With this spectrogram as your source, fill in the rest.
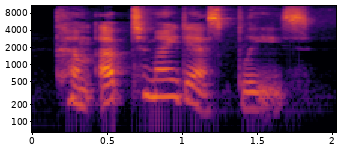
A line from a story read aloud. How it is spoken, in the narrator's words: Bates calmly ordered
